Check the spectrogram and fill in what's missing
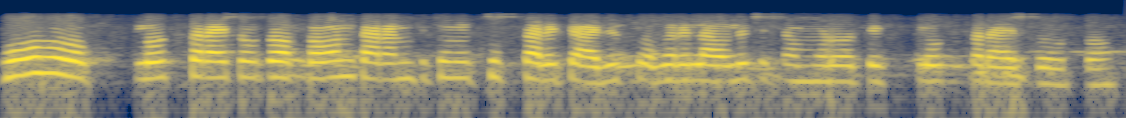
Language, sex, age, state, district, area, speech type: Marathi, female, 30-45, Maharashtra, Akola, urban, conversation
